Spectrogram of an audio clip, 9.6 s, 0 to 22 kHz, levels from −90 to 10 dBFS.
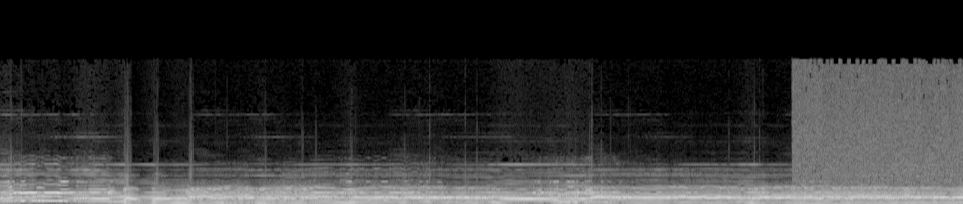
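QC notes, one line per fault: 7.92–9.64 s, low bit depth without dither: the final stretch was likely reduced to about 4 bits and truncated with no dither, leaving only a handful of amplitude steps. Because the rounding error tracks the waveform, it sounds like grainy distortion on quiet sounds or near-steady hiss where the material is dense, sitting only roughly 15 dB under the signal. Quieter passages turn gritty and the faintest ones sputter or collapse to silence.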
